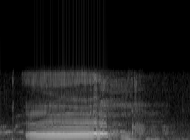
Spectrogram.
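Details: Bored Bernese Mountain Dog named Jessy gives a single low, drawn-out, moaning vocalisation lasting just over a second, even in pitch, fading into quiet rustling.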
